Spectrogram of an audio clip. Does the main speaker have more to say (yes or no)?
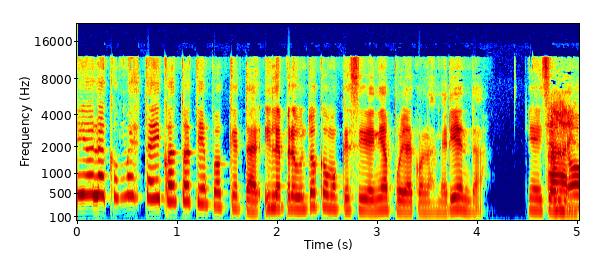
yes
